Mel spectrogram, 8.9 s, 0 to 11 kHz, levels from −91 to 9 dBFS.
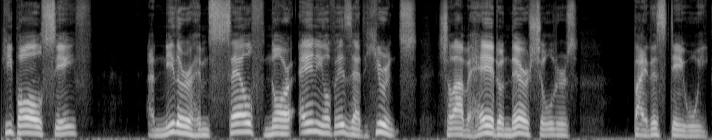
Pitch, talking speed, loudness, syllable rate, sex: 145 Hz, 150 wpm, -16 LUFS, 4.0 syllables/s, male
